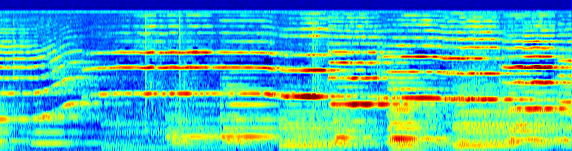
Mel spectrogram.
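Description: Solo violin with piano accompaniment. About half a second in, the violin slides upward to a high held note over piano chords, then moves on through shorter notes.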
